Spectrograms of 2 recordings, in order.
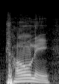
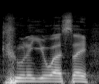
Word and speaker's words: Kuna: That's how I used to think it was pronounced, was Kony. It's actually pronounced Kuna USA, who we just had Mike Marine up here talking with us.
